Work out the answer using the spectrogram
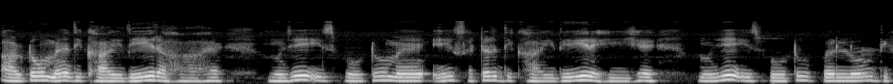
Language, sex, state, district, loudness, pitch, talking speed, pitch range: Hindi, female, Madhya Pradesh, Umaria, -15 LUFS, 165 Hz, 155 wpm, 160-180 Hz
